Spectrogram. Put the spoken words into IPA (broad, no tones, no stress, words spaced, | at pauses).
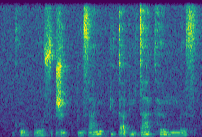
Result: ɡʱo̰b ɓos | ʐɯpːɯsaŋ | pʲɯɡa̰pʲṵj da kʰəmːəs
